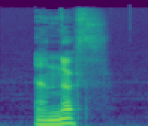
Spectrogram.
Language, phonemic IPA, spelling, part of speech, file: French, /œf/, oeuf, noun, Fr-oeuf.ogg
- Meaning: nonstandard spelling of œuf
